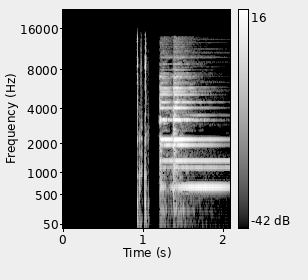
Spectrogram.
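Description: A quick double mouse-click sound effect about a second in, then a bright bell ding that rings out and slowly fades.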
